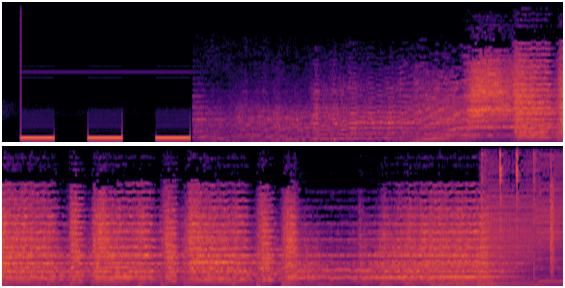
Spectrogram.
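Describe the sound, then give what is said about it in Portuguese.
A short musical jingle opens with three beeping tones like a phone busy signal, then swells into a loud, full instrumental sting with a rising sweep. No one speaks. “Então pode soltar a vinheta.”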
